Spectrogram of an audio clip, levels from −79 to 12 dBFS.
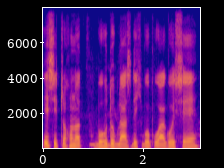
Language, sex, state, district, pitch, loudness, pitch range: Assamese, male, Assam, Sonitpur, 140 Hz, -15 LUFS, 125-150 Hz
